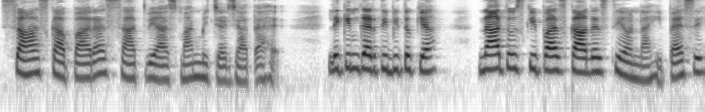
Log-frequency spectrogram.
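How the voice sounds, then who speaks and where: A woman's voice: a little high, lively intonation, normal speed, fairly bright tone, dry recording, studio quality. A woman narrating a scripted moral story as a storyteller.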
